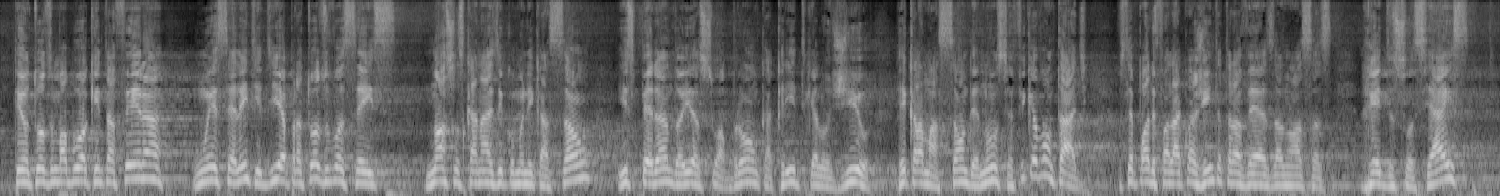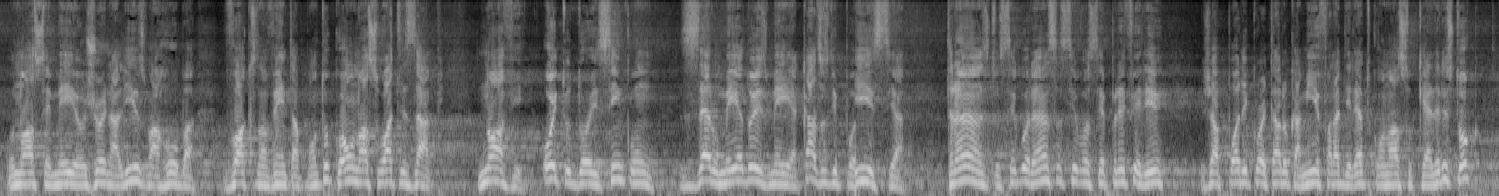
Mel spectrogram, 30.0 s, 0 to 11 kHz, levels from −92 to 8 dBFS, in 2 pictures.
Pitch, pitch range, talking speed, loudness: 155 Hz, 135-170 Hz, 135 wpm, -20 LUFS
